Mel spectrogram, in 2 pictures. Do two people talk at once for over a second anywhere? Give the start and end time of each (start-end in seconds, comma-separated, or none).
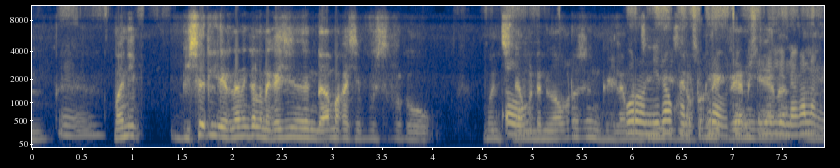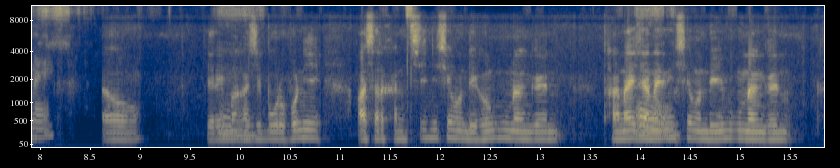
5.9-7.9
